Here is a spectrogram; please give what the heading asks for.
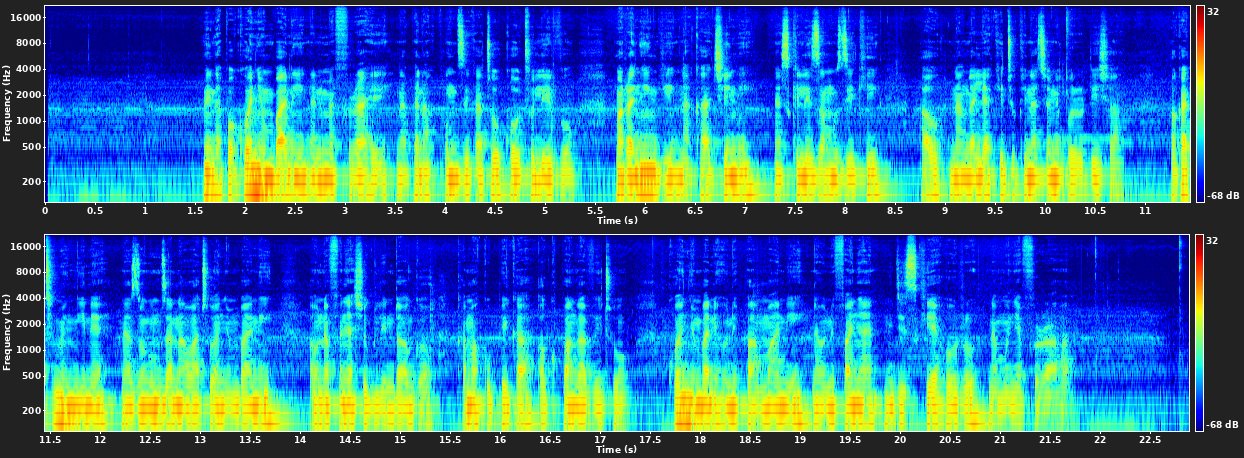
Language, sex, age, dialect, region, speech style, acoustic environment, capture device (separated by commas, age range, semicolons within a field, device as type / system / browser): Swahili, male, 25-34, Kenya - Nairobi Sheng-influenced, Kenya, focused; relaxed; happy, nature; silence, desktop / Windows / Chrome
